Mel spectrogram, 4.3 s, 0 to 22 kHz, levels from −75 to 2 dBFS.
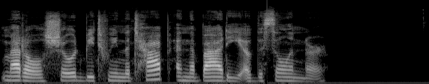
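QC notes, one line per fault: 0.91 s and 2.67 s, dropped samples: two sharp clicks, likely a couple of missing samples making the waveform jump abruptly, each showing as a thin vertical spectrogram line.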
